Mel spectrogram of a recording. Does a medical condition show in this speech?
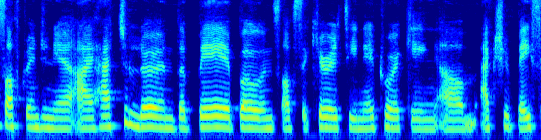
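No.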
